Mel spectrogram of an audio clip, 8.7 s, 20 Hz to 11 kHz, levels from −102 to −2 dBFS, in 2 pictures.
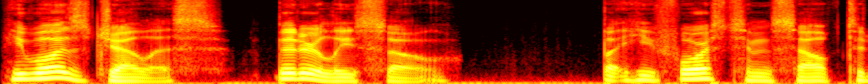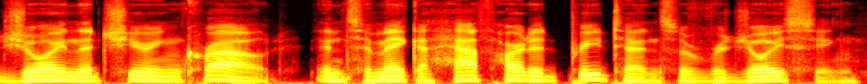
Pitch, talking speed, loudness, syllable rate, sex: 120 Hz, 150 wpm, -18 LUFS, 4.5 syllables/s, male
